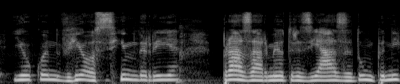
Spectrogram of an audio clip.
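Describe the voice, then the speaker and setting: A woman of medium pitch with a dark, mellow tone, fairly even intonation and a fairly quick pace. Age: 60s. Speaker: radio guest reminiscing. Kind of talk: radio interview, personal reminiscence.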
